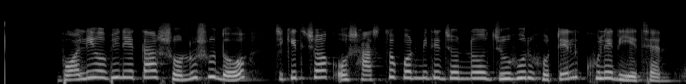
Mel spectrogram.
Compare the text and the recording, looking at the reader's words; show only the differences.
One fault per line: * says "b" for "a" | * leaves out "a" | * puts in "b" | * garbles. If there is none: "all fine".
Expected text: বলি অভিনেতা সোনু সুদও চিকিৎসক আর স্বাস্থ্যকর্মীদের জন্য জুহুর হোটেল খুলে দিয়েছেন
* says "ও" for "আর"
